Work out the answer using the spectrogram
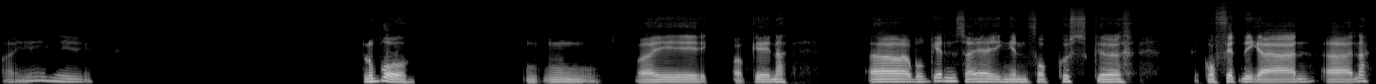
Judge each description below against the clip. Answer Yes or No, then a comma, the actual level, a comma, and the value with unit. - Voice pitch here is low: Yes, low, 115 Hz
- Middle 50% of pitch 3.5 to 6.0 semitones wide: No, average, 2.8 semitones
